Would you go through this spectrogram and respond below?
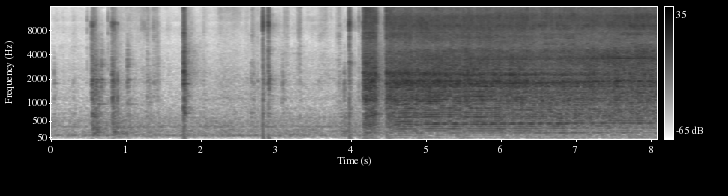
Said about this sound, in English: Using a 10mm socket, we're going to go ahead and remove our lower fan bolts here.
